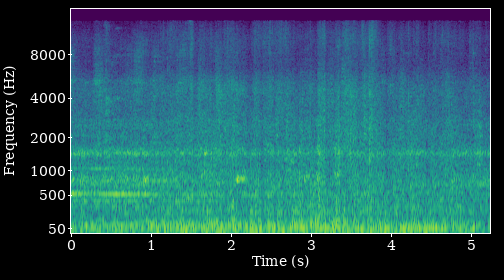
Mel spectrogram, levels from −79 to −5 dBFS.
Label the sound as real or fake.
real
